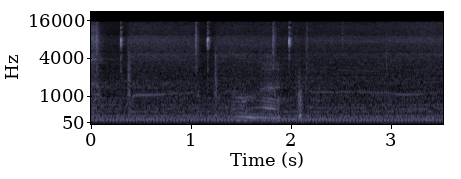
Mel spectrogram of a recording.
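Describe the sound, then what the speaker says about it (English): Electric window motor on a 2001 Porsche Boxster S 3.2 (986) running as the glass moves, a steady whir heard close inside the cabin over a low idle, with someone talking around it. "The windows work"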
